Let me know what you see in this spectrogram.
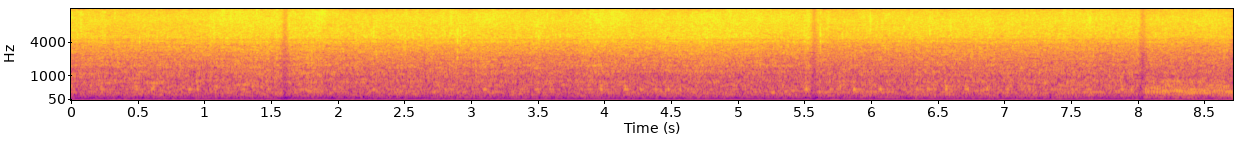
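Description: Food sizzling steadily in a hot wok as it is stir-fried with a spatula, with a few light knocks.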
